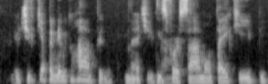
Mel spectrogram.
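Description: Against a quiet background, a man speaks at a very fast pace and medium pitch, sounding somewhat breathy. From Brazil, São Paulo. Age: 30s. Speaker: logistics director; guest. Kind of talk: interview. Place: studio. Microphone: studio mic.

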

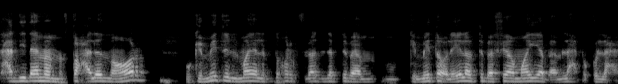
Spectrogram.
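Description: A man with an Egyptian accent speaks very fast, his intonation fairly even. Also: fairly high pitch for a man. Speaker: biology teacher. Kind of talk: online exam revision lesson. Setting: video call. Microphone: audio cutting out.

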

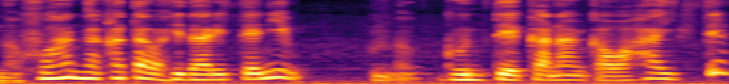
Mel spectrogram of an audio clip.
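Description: In a medium pitch, a woman talks at a fairly slow pace. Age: 70s. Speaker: flower arrangement teacher. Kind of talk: tutorial. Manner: polite.

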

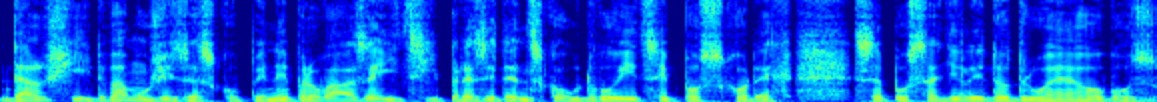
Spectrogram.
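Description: A man speaks at a fairly quick pace with a dramatic tone. His intonation is lively and his loudness stays very even. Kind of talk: audiobook narration, scripted reading aloud. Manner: measured, formal, storytelling pace with dramatic, suspenseful delivery.

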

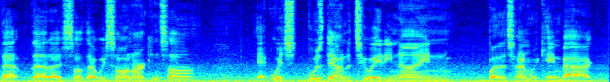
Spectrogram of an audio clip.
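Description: A man's fairly even-toned voice, dry with no echo, against noticeable background noise. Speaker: vlogger. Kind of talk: casual vlog chat. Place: car. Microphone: lapel.

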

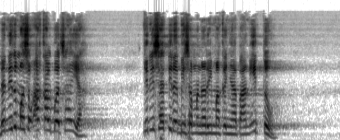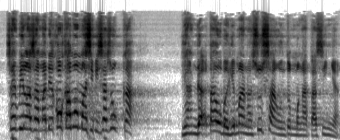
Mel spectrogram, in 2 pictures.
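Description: Over a quiet background, a man speaks at an extremely high pitch and a very fast pace. His tone is animated, with very wide pitch swings. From Indonesia. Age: middle-aged. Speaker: pastor. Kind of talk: sermon. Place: church. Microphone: handheld.

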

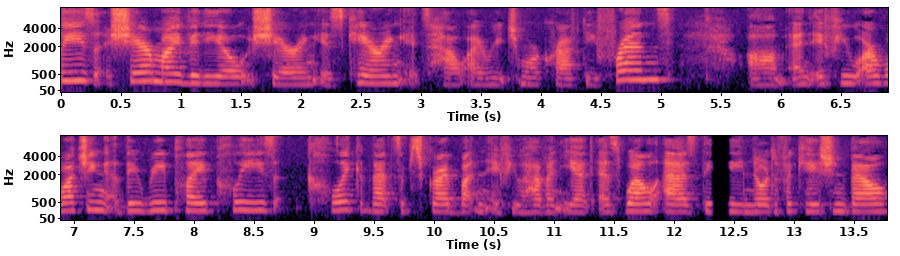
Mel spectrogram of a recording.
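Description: A woman talks with ordinary pitch variation at a fairly slow pace. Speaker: craft demonstrator. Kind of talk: casual live stream chat. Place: home room.

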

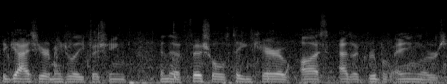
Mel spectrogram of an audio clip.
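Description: A man's voice comes through in a dry sound with no echo, with noticeable background noise. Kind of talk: casual vlog chat. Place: boat. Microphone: lapel.

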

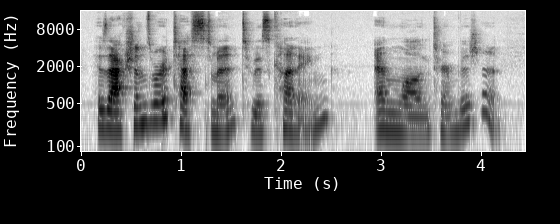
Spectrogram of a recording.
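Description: With a bright, sharp tone, a woman speaks with lively intonation. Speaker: podcast co-host. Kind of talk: casual chat. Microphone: new mic.

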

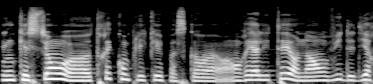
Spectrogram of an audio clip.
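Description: A woman at a moderate pace with ordinary pitch variation against a quiet background. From Germany. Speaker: politician; panelist. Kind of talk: panel discussion. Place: studio. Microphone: handheld.

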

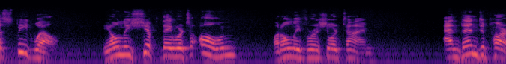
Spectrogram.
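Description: His pitch shifts in an ordinary way. The man keeps a moderate tempo. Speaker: speaker. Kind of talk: sermon-style historical address. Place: open country. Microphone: podium.

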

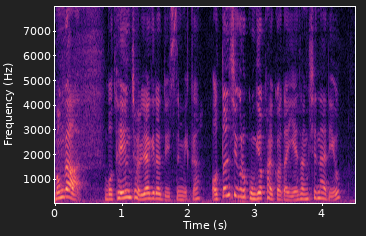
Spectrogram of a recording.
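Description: A woman is speaking. Her pitch swings very widely. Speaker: union leader and show host; show host. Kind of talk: casual talk show discussion. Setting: studio. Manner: animated. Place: studio. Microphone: studio mic.

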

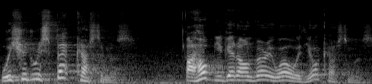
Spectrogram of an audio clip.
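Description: Speaking very fast in an Australian accent, a man's voice slips into vocal fry. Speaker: keynote speaker. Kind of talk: humorous keynote speech. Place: stage. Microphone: lapel.

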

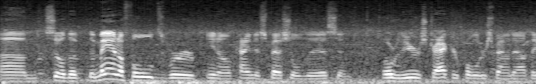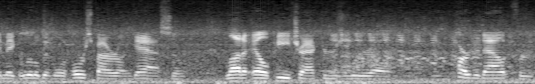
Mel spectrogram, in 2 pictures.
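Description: A man at a fairly quick pace, ordinary pitch variation, dry sound with no echo, and noticeable background noise. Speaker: tractor owner. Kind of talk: interview answer. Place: open country.

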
